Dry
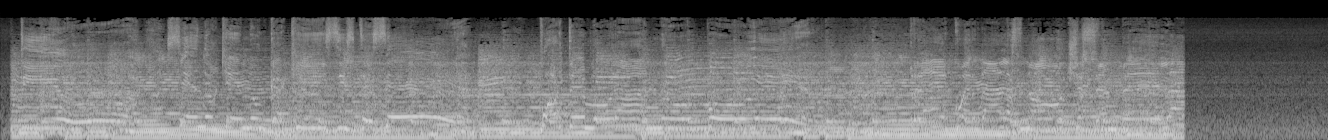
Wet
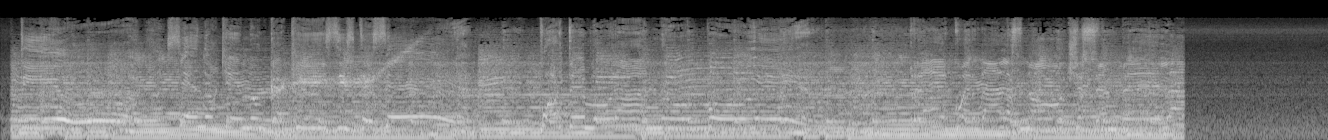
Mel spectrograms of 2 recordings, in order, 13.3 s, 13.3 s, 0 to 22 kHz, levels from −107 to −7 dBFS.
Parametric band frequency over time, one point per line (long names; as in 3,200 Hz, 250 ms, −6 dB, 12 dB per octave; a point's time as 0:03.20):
parametric band +10 dB 0.3 octaves
0:01.65 490 Hz
0:03.00 2,300 Hz
0:03.68 2,300 Hz
0:04.30 10,000 Hz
